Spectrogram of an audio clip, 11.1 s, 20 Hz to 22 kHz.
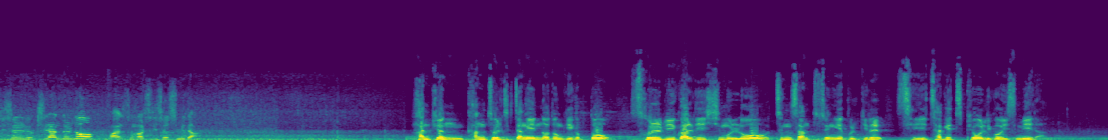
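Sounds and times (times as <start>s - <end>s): steady industrial rushing noise: 0.0s - 11.0s.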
